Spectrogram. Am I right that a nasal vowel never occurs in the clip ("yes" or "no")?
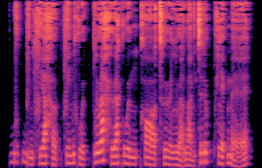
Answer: yes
